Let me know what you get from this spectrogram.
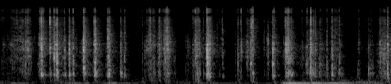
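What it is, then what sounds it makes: Foam bath loofah. A fist-sized cream foam bath loofah with ruffled petals and a white rope loop is held in both hands while long nails scratch and tap its foam petals. The result is a rapid, uneven run of dry, crinkly scratches and soft taps, bright and hissy with almost no low end. Each burst cuts off quickly with short pauses between flurries.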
